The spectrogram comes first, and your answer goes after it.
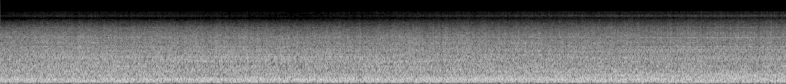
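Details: Cummins QST30 V12 900HP diesel after thermostat replacement and coolant refill: deep, steady roar at constant speed with no knocking, misses or surging; running smoothly.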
